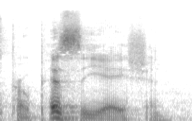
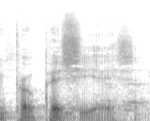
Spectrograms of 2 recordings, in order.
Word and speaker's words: propitiation: No matter how many times I tell him, he always says propitiation, which drives me absolutely crazy. No matter how many times I tell him. But it's actually propitiation.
